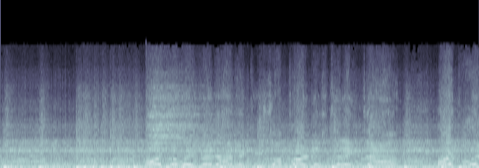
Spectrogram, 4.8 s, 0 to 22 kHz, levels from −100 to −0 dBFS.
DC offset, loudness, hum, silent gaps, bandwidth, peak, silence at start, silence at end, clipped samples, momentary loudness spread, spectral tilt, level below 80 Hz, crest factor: under 0.1%; -16 LUFS; none; none; 16 kHz; -4 dBFS; 0 s; 0 s; under 0.1%; 2 LU; -5 dB/octave; -32 dBFS; 14 dB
